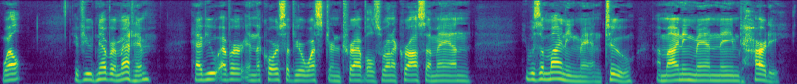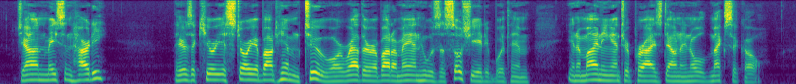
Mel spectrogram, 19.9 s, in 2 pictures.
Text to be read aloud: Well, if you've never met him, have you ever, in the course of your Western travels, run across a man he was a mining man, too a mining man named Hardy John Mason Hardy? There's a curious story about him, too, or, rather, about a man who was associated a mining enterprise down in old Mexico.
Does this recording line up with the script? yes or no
no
